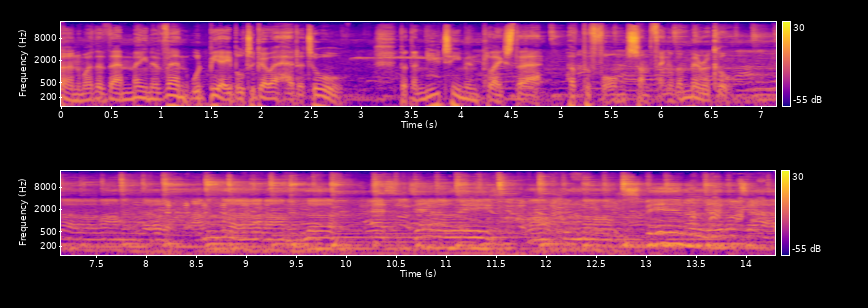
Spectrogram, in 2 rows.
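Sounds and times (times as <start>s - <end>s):
crowd hubbub at an outdoor pride festival: 0.0s - 14.2s
speech: 0.1s - 10.1s, 12.9s - 14.2s
laughter: 4.5s - 14.2s.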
